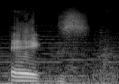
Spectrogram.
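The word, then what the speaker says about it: EGS: Next up we have, I swear to God, it's pronounced eggs. Like scrambled. I don't know how that translates as eggs. We'll go over what that stands for later, but that's how they say it.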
